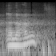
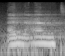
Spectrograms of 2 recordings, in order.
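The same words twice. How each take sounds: First: The nun is not clearly pronounced. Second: The vowel after the ta is drawn out long. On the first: "عدم ظهور النون الساكنة" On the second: "مد الفتح على التاء حتى يخيل للمستمع أن بعد التاء ألفا"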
